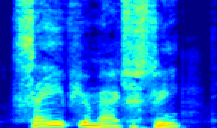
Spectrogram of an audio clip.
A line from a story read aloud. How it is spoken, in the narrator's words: he greeted breathlessly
